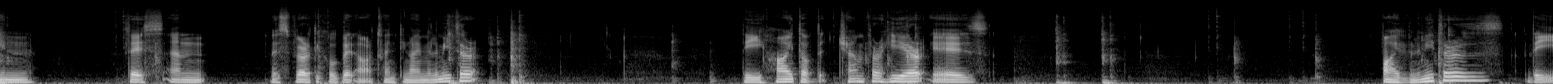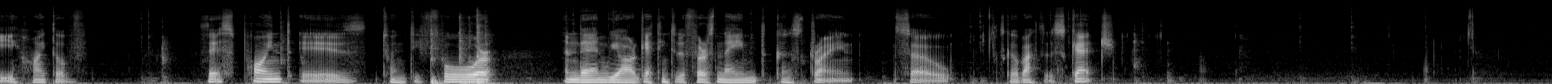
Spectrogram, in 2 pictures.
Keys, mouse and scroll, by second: 0.0-0.5 typing, 1.2 click, 3.2 ctrl+click, 6.7 middle click, 8.4 click, 9.1 Escape, 10.6 k, 11.0 d, 12.1 click, 12.9 ctrl+click, 17.0 click, 18.2 ctrl+click, 21.2 right click, 21.6 click, 22.5 click, 23.5 Escape, 25.3 click, 26.1 click, 26.2 click, 26.9 middle click, 27.6 scroll down 1, 28.6-29.1 drag, 29.8-30.3 drag.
